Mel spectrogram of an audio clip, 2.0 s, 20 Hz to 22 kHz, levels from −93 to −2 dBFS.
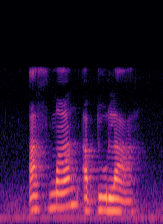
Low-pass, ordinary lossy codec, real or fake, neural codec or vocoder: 7.2 kHz; none; real; none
